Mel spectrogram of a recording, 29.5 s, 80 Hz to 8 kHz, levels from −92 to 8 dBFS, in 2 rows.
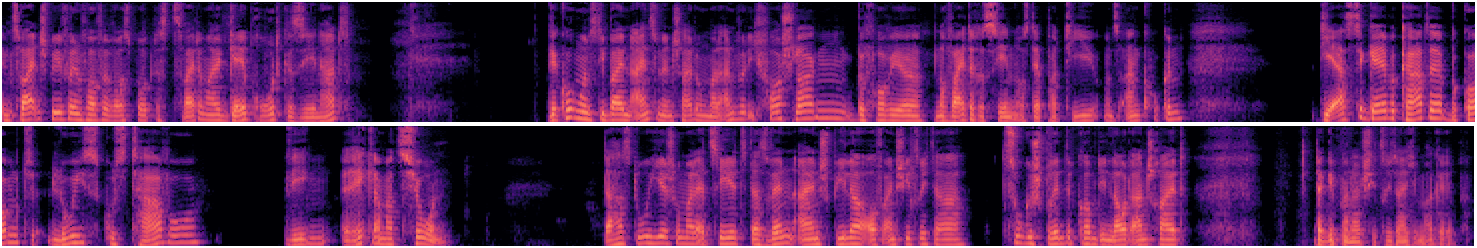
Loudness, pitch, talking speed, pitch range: -21 LUFS, 140 Hz, 145 wpm, 125-160 Hz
